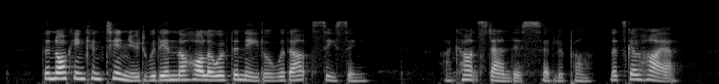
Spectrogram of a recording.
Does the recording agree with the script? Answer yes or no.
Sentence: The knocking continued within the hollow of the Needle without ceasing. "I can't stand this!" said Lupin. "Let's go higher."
yes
